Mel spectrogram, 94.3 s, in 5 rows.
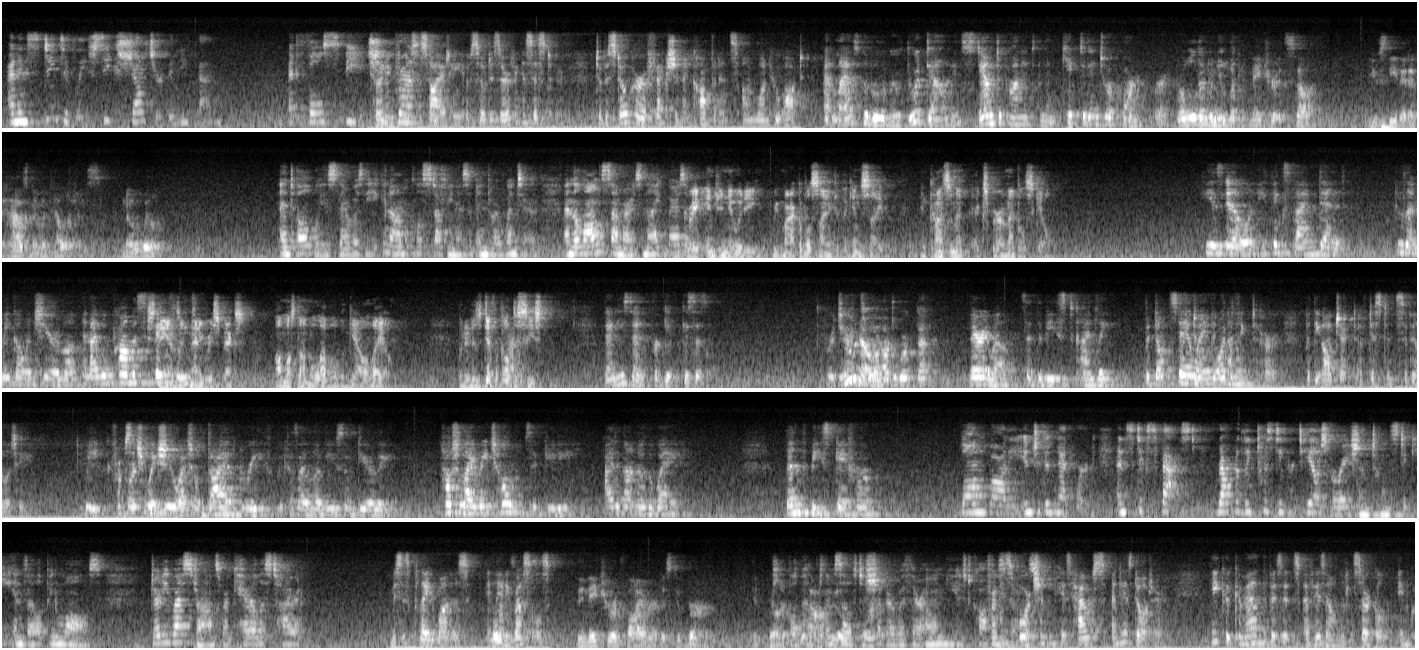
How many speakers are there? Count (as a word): seven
